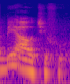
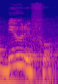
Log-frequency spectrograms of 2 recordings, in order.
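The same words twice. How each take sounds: First: The vowels are read just as they are spelled. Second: The vowels have their modern English sounds. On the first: This is how it sounded long ago. "antigamente, se fosse para escrever Beautiful, também falaria Beautiful" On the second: This is how it is said today. "mas se fala Beautiful"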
